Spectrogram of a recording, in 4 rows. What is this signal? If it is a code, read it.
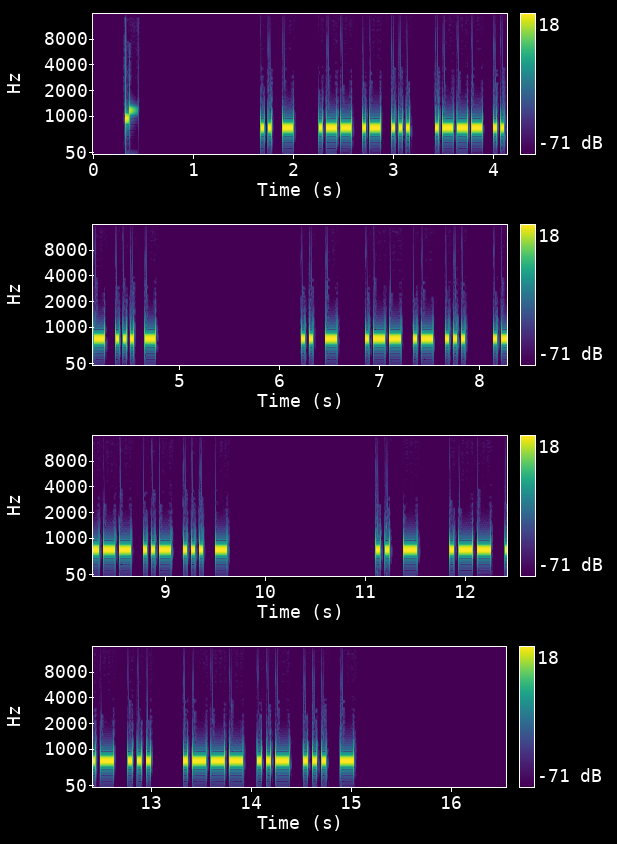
Morse code, heard as a keyed tone, about 29 wpm, 700 Hz. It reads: IT WAS JUST IT WAS JUST IT WAS JUST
